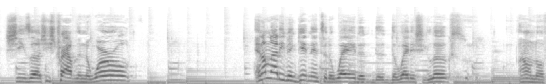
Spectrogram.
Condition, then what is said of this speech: No condition.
